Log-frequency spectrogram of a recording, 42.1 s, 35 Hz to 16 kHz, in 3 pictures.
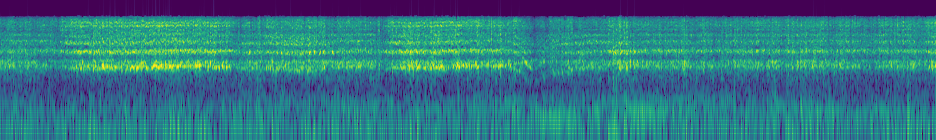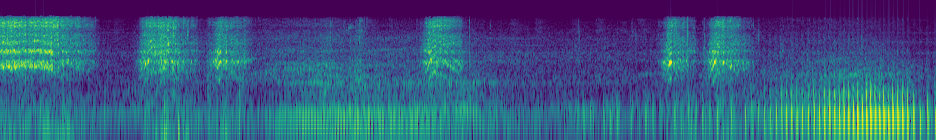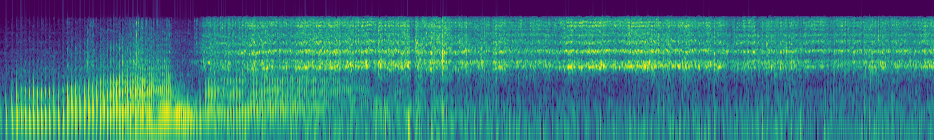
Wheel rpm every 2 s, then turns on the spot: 230, 220, 220, 210, 200, 230, 230, 150, 50, 0, 20, 0, 30, 0, 0, 60, 210, 230, 230, 230, 230.
none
